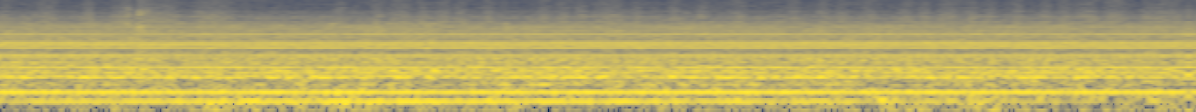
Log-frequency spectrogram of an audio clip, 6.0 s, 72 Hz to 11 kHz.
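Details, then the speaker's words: Motorola MK-56R five-tube AA5 radio on about 100 volts: steady low mains hum from the speaker caused by a failed filter capacitor; radio section also cutting out, suspected bad solder connection. "still hear it now that hum you're hearing is coming because this capacitor is shot we got we got to put in some more capacitors easy easy job"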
